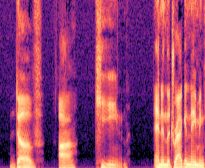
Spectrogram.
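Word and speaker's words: Dovahkiin: the peak of highgar, they don't say it as two blurred syllables. They stress three separate words. Dove, a keen.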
